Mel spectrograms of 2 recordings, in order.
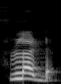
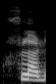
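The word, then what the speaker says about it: flood: तो touch, फ्लड, double O को भी, डबल ओ को ऊ भी पढ़ते हैं, भी पढ़ते हैं। यहाँ पर है फ्लड, इसको फ्लूड नहीं पढ़ेंगे, फ्लूड नहीं, फ्लूड नहीं पढ़ेंगे, तो फ्लड हो गया, ठीक है।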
